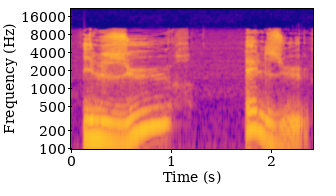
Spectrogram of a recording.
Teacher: when we've got this ENT ending at the end of the plural form, so third person of the plural, you don't pronounce it, so you get eurent.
